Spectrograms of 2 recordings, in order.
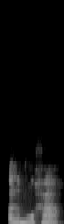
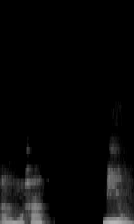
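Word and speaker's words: المحامي: Al-muhami dhammah dhahira atau dhammah muqaddarah? Karena dia isim manqus. Dia isim manqus ya. Berarti bacanya gimana? Al-muhami. Al-muhami. Ya, al-muhami gitu ya. Bukan al-muhamiyu ya, susah. Al-muhamiyu susah.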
